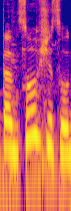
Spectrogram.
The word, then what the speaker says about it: танцовщица: Да, в слове «танцовщица» ударение падает именно на второй слог, и практически все современные словари отмечают, что «танцовщица» с ударной «и» грубая ошибка.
